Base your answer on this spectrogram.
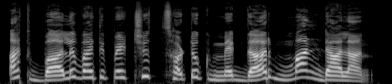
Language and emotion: Kashmiri, disgusted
